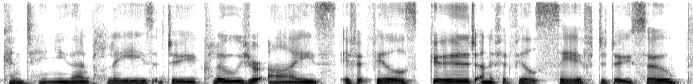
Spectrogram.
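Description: With a British accent, the speaker goes at a very slow pace in a calm tone that is dark and mellow, on a very clean recording with a silent background. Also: woman. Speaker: podcast host and balance coach. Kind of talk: guided meditation. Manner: slow, calm.

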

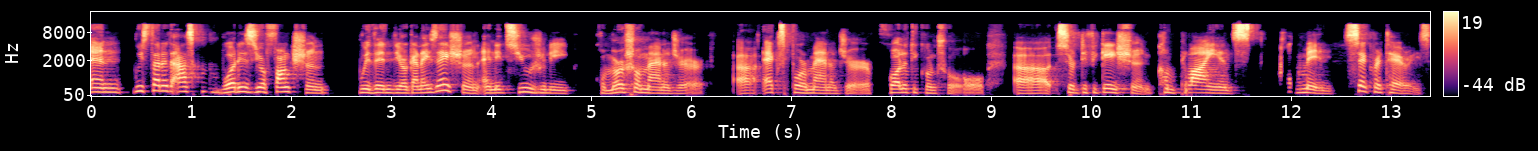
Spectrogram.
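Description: Over a quiet background, a woman with vocal fry talks at a moderate pace with lively intonation. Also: fairly low pitch for a woman, very even loudness. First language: not English. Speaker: coffee consultant and educator. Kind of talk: interview. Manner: halting, repeats words.

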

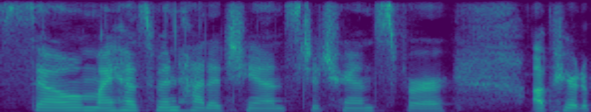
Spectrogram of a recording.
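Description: A woman with an American accent speaks at a moderate pace in an ordinary speaking voice, medium in pitch, on a very clean recording with a silent background. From West Virginia. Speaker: church member sharing mental health struggle. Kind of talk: interview testimony.

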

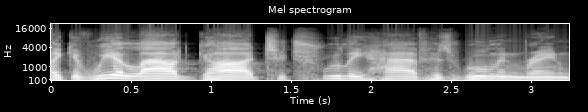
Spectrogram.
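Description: A man with a Kentucky accent and a fairly high voice at a moderate pace, in a very clean recording with a silent background and a dry, close sound with no echo. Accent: Kentucky Southern American. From Kentucky, US South. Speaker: pastor. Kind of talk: sermon.

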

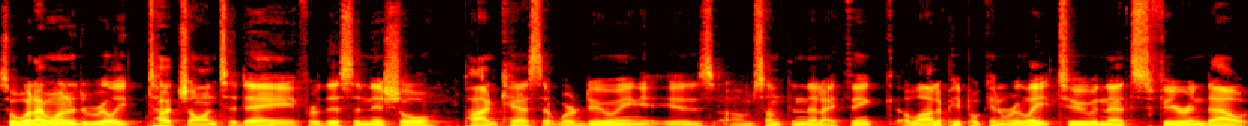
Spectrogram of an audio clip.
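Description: A man with a Midwestern American accent and a fairly low pitch talks at a fairly quick pace with hardly any pauses. His intonation is fairly even, and the background is quiet. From Northwest Ohio. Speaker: car sales coach. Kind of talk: casual chat.

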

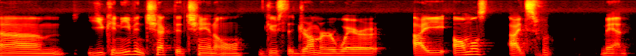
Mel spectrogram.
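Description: A normal speaking voice with an American accent moves at a fairly slow pace. The recording is very clean, with a silent background. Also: man. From Wisconsin, Green Bay. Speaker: drummer and video creator. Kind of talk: casual chat.

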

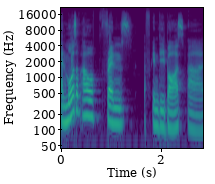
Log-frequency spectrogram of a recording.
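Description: A man is speaking. He talks with a Thai accent. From Thailand. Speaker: graduate student. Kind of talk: casual chat.

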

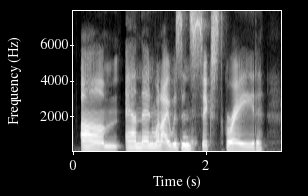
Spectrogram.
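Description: A woman with a Californian accent on a very clean recording with a silent background. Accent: Californian American. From Los Angeles, US. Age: 20s. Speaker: film actress. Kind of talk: casual chat. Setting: hotel room.

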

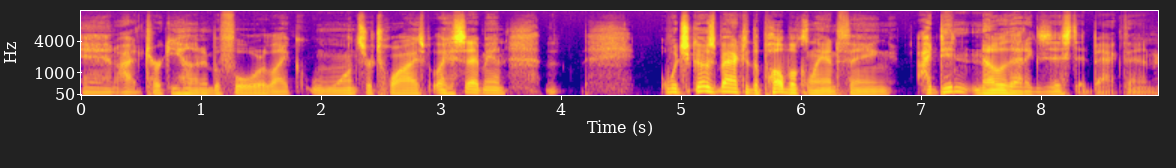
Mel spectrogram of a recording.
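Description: In a Southern US accent, a man speaks at a moderate pace with a fairly low pitch and lively intonation. His loudness swings widely on a very clean recording with a silent background. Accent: US South. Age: 30s. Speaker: songwriter and turkey hunter. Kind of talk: casual chat.

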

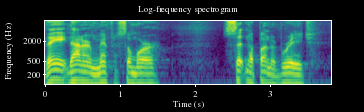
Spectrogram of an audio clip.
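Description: A man with a Southern US accent, at a fairly quick pace. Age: 50s. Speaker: pastor. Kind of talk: sermon. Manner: animated.

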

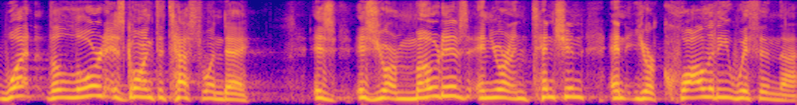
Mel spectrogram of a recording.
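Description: At a moderate pace and high pitch, a man with an American accent speaks with ordinary pitch variation. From Florida. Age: 20s. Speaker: preacher. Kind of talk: sermon. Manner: casual, conversational.

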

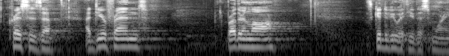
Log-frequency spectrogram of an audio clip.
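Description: Over noticeable background noise, a man with a medium pitch talks at a fairly quick pace but with long, frequent pauses. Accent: American. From Texas panhandle. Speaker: priest. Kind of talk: sermon.

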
